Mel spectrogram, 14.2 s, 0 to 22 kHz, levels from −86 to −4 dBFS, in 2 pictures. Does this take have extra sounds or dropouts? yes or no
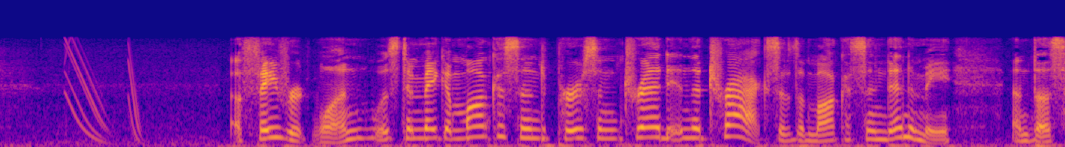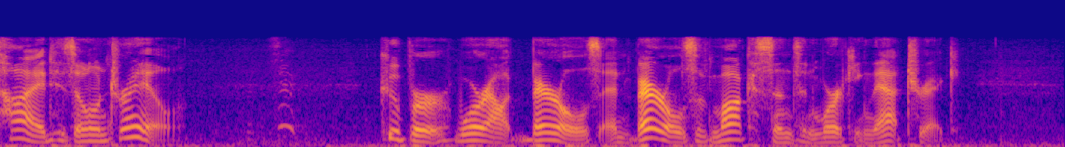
yes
